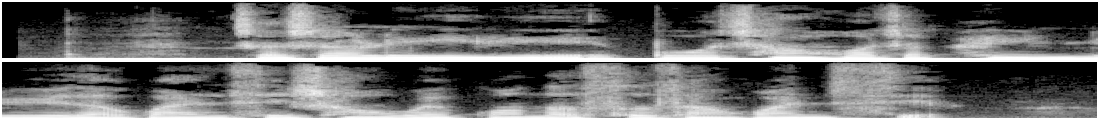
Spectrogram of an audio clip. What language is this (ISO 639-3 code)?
zho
